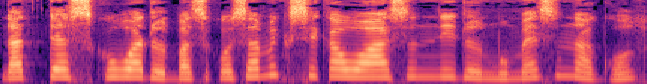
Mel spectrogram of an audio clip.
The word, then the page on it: nattesguatl: Mi'gmaq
